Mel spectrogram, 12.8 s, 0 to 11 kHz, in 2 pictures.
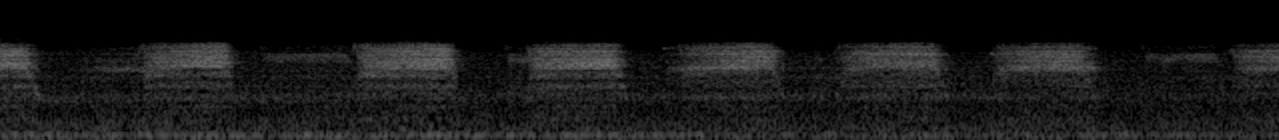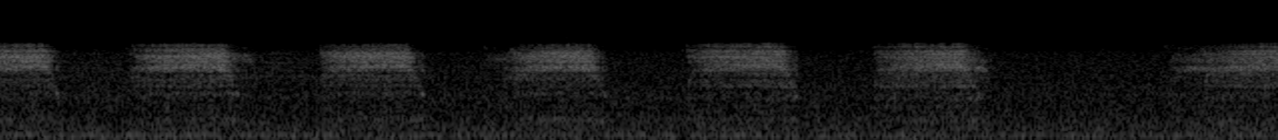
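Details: Nesting owl at night, 1:00 AM on March 24, 2016, after a gopher arrives as prey; a steady series of hoarse hissing screeches, more than one per second, some alternating louder and softer, with background hum.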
